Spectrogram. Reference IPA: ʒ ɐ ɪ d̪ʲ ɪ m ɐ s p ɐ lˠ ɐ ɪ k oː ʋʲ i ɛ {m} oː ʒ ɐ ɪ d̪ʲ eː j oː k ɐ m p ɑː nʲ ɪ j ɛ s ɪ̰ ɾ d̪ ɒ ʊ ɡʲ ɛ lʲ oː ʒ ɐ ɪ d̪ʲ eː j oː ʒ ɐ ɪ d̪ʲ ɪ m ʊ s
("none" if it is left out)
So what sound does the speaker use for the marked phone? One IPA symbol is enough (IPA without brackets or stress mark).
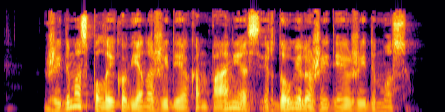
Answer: n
